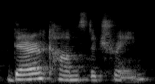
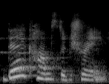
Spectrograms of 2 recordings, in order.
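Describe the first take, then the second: First: The word 'there' ends with an r sound. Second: The word 'there' ends without an r sound. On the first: The speaker calls it wrong. "instead of" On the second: The speaker calls it right. "in British English you will pronounce it as"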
